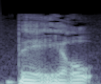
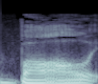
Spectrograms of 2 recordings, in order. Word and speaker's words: Baal: But he took, the Lord said, take your father's bull and a second bull and pull down the altar of Baal, or Baal, if you want to pronounce it that way, which belongs to your father, and cut down the Asherah.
